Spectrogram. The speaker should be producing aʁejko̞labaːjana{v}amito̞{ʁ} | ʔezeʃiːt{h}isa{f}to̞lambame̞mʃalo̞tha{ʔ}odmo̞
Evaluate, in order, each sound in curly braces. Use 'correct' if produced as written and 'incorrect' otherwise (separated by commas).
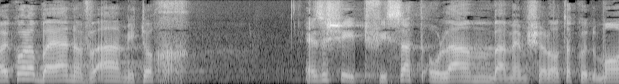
correct, incorrect, incorrect, incorrect, incorrect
